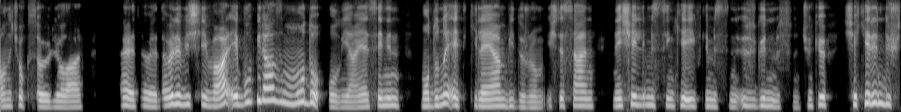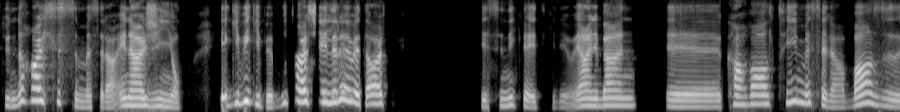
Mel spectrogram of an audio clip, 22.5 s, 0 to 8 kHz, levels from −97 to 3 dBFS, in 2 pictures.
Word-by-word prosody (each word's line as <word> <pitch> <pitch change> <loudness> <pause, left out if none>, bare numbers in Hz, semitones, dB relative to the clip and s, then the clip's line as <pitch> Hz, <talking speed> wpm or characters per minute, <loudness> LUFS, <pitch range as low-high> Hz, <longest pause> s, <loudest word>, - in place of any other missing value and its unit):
onu 175 +2 -3
çok 200 +2 -6
söylüyorlar. 155 -1 -1 0.5
Evet, 180 -3 +1
evet 170 -3 -2
öyle 220 +3 +3
bir 225 - 0
şey 210 -3 -1
var. 180 0 +5
E, 220 0 +4
bu 290 +3 -3
biraz 325 -2 +3
moda 260 +1 +1
ol 160 -2 -5
ya, 150 -1 -4
yani 165 +2 -2
senin 195 +1 -1 0.3
modunu 195 +6 0
etkileyen 185 -4 0
bir 180 -2 -8
durum, 145 -2 -7
işte, 180 +1 -5
sen 185 0 -1 0.2
neşeli 210 +4 0
misin, 195 -2 -5
keyifli 180 -1 -1
misin, 170 -1 -8
üzgün 185 +2 -5
müsün? 155 -4 -10
Çünkü 205 +3 -1 0.2
şekerin 255 +3 +1
düştüğünde 195 0 -3
hâlsizsin 320 - +3
mesela 150 -1 -4
enerjin 190 -2 +4
yok, 140 -2 -3 0.5
e, 205 - +6
gibi 260 +8 +5
gibi 160 - -3
bu 260 - -5
tarz 290 -1 +8
şeyleri 280 +3 +4
evet 275 -10 +3
artık 240 +1 +3 1.2
Kesinlikle 180 +3 -4
etkiliyor, 150 +1 -11
yani 190 +1 +2
ben, 195 -1 +1 0.4
eee, 160 -2 -1
kahvaltıyı, 235 +5 0
mesela 180 - -4
bazı 205 -8 +1
190 Hz, 140 wpm, -23 LUFS, 165-230 Hz, 1.2 s, tarz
